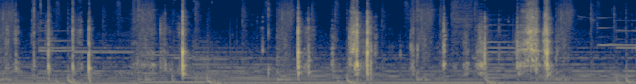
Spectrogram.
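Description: Hands handling a kihno album's clear plastic case and black cardboard box: rubbing, scraping and a string of sharp plastic clicks, the loudest cluster near the end. Soft background music runs under it.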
